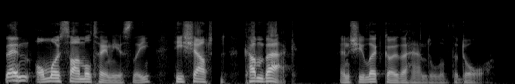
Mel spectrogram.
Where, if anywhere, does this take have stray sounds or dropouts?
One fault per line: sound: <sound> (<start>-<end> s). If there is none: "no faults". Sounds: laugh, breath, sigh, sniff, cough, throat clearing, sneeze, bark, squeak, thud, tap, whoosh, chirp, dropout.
sound: dropout (2.1-2.2 s)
